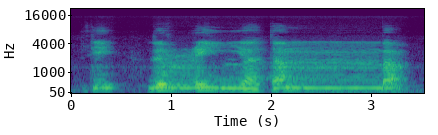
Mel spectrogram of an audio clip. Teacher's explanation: mengganti tanwin menjadi huruf mim, kemudian dilanjutkan huruf setelahnya yaitu ba. Cara membacanya dzurriyyatan ba'duha, jadi tanwin hilang diganti dengan huruf mim. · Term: iqlab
